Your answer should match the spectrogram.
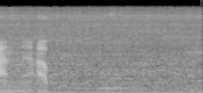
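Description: A man speaking Thai briefly, then a steady low hum with no clear source.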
